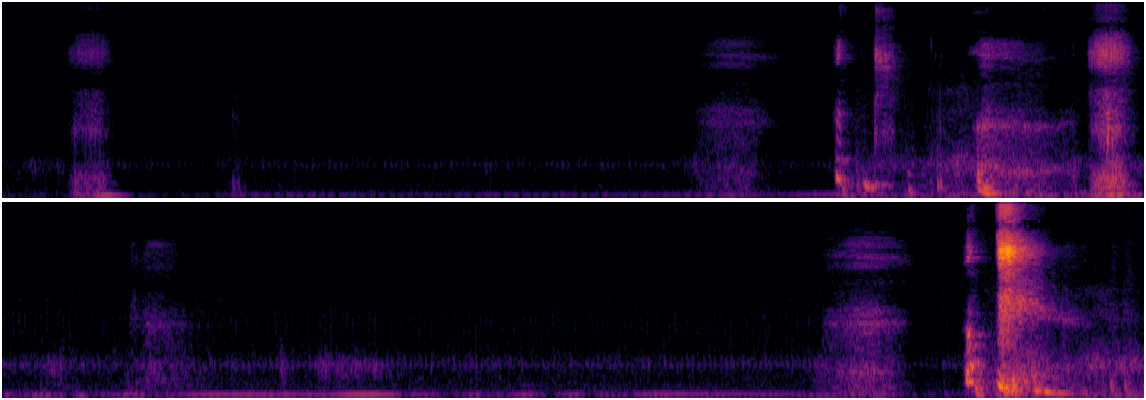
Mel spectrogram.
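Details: Intense allergic sneezing fit: several sharp, explosive sneezes in bursts separated by quiet stretches, with soft breaths between.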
